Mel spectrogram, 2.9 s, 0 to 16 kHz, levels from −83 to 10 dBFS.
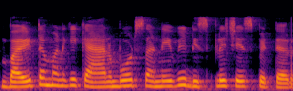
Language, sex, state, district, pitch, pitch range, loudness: Telugu, female, Andhra Pradesh, Visakhapatnam, 210 Hz, 195-225 Hz, -15 LUFS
